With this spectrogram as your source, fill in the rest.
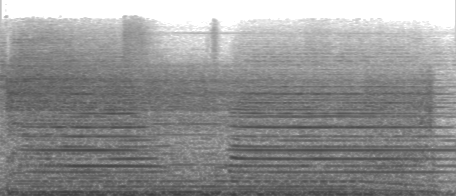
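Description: A BNSF freight train rolls into the Alliance, Texas distribution hub near Fort Worth, its loud horn sounding in long sustained blasts over the steady rumble of the engine and cars.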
